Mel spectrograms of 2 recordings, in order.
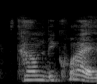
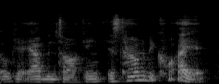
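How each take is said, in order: First: Said in the usual way. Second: Much softer, hushed reminder to yourself; softly telling yourself "It's time to be quiet"; quiet self-talk. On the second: Shown as a demonstration. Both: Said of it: "you gotta learn when to just be quiet".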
